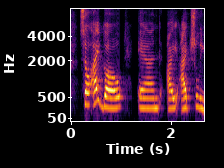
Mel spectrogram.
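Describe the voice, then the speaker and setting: A woman with a Puerto Rican accent speaks in an animated tone. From Puerto Rico. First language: Spanish. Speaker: speaker and coach. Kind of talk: interview storytelling.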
